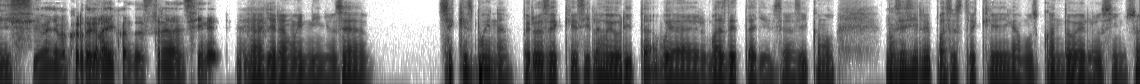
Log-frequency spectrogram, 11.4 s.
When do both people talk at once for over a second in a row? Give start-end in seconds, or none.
none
